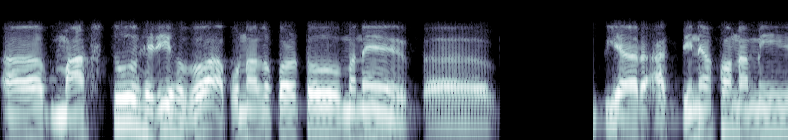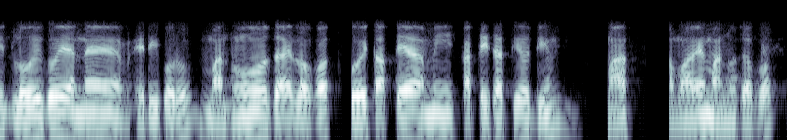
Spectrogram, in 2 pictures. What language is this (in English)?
Assamese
